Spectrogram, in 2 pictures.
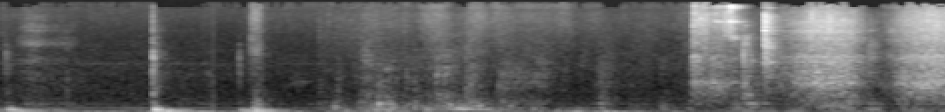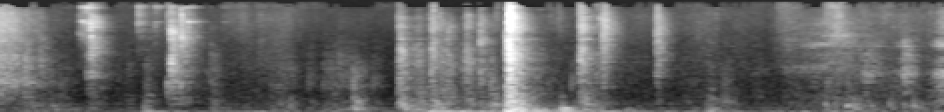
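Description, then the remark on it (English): Doors and windows being shut in a hurry: a series of wooden knocks, sliding rubs and thuds, with a sharp bang near the end. “We need to turn off all the lights and close all the doors and windows, okay?”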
